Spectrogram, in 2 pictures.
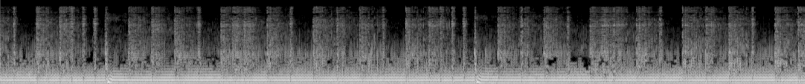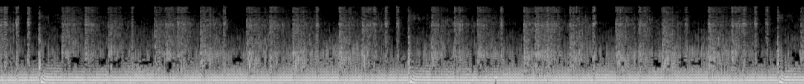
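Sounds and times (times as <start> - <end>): electronic tone over deep bass: 0.0 - 16.0.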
